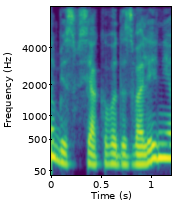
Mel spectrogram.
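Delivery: plain reading voice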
